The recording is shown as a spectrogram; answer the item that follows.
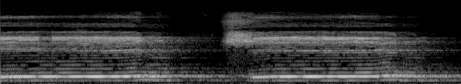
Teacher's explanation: মোটা করে জিবের মাঝখান উপরে তালুতে লাগবে বলেনশি সাপ যেমন ফুস করে ওঠে তেমনভাবে একটা আওয়াজ আসছে দেখেনশি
